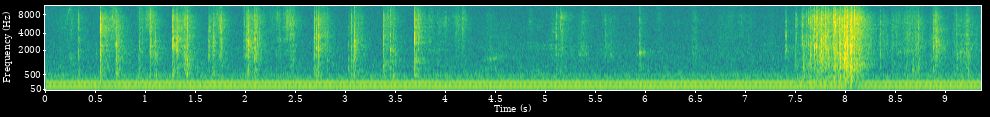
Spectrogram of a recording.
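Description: Oracle cards are shuffled for a tarot reading, giving a series of crisp, quick riffling clicks in an uneven rhythm, followed by a brief louder burst of card flutter, all over a steady low electrical hum.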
